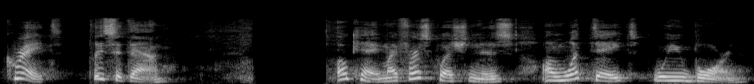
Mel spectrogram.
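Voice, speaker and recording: High, mellow male interviewer voice. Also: big pitch swings, slow pace, husky. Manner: formal, direct questioning. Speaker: interviewing officer in a role-play. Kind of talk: scripted interview questions.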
